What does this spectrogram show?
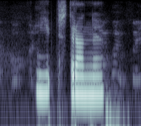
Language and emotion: Russian, neutral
